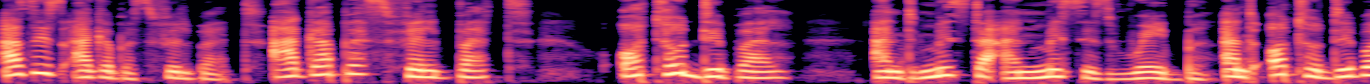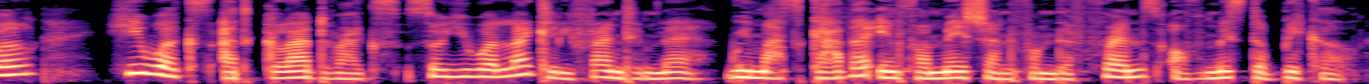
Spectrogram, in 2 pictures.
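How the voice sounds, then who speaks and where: A woman voicing a brave, earnest teenage witch schoolgirl in a video game, speaking in a formal, measured way. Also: on the low side, expressive, darkish tone, husky, no room sound, clean studio sound. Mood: earnest, calm. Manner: formal, measured, avoids contractions. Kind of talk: scripted game companion dialogue.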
